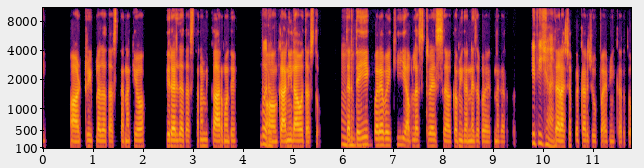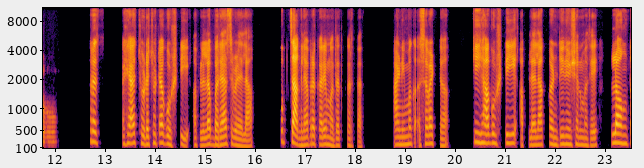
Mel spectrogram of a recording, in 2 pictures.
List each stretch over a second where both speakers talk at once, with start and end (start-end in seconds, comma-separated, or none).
none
